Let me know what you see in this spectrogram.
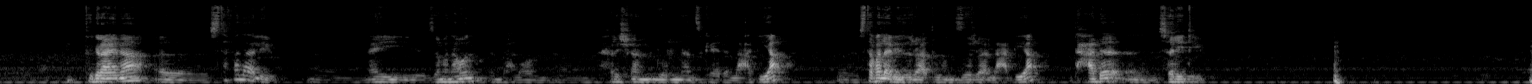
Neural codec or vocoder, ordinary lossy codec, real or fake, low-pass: none; MP3, 64 kbps; real; 19.8 kHz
